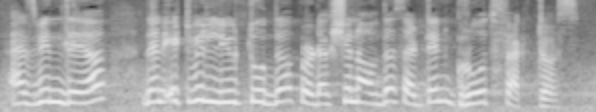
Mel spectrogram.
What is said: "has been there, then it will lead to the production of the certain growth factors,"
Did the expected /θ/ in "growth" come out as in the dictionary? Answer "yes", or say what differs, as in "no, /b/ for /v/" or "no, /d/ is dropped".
no, /t/ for /θ/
